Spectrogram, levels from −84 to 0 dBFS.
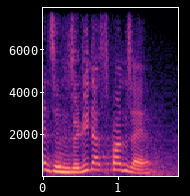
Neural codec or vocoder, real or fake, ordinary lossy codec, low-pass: codec, 16 kHz, 0.5 kbps, X-Codec, HuBERT features, trained on balanced general audio; fake; none; none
